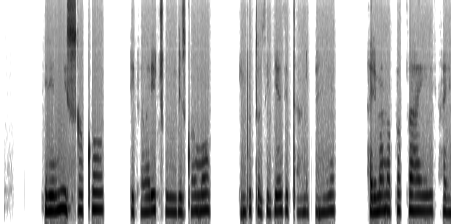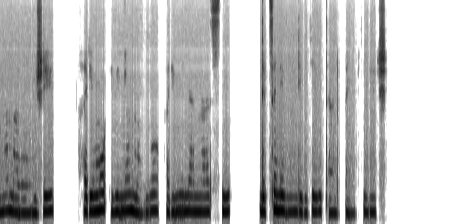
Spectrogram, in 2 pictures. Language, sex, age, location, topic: Kinyarwanda, female, 18-24, Huye, finance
